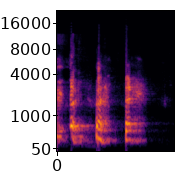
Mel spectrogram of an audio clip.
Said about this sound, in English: She's over there laughing, but she has a cough, so I can hear that it's going to get her coughing.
